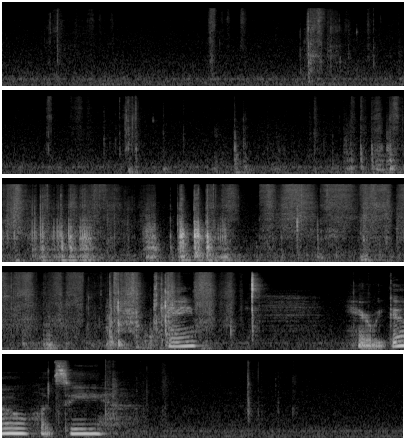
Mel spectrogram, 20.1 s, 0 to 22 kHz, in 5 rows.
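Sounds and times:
paper sliding and rustling: 0:07.5 - 0:14.5.

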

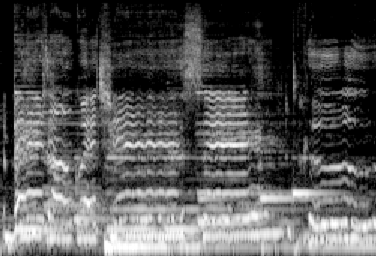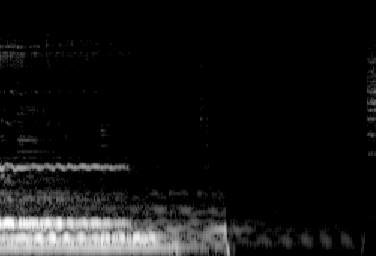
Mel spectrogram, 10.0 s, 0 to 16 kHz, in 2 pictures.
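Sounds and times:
man and woman singing duet: 0:00.0 - 0:07.2
acoustic guitar: 0:00.0 - 0:08.2.

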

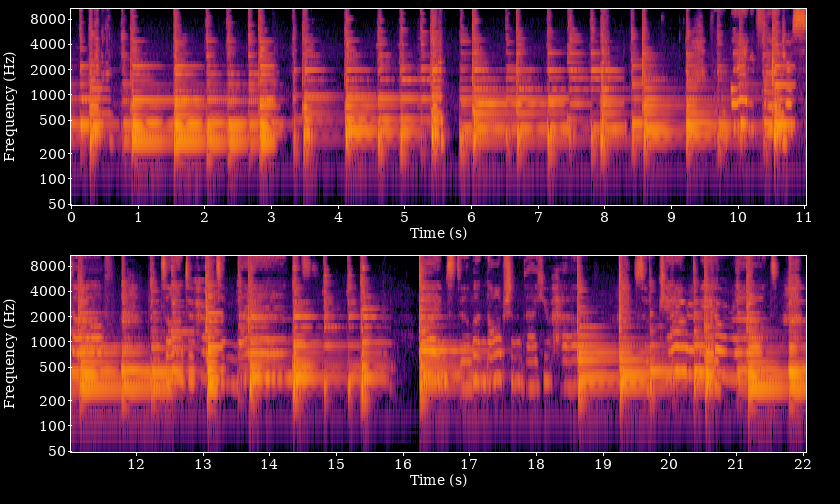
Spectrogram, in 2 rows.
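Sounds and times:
ukulele strumming chords: 0:00.0 - 0:17.8, 0:18.4 - 0:22.0.

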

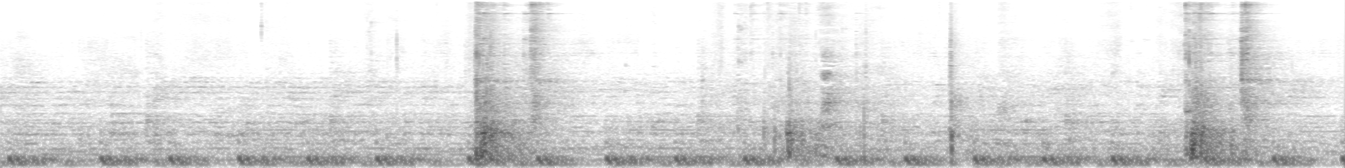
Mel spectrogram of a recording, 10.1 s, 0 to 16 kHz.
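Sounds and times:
music with bass beat: 0:00.0 - 0:03.8, 0:04.5 - 0:10.0.

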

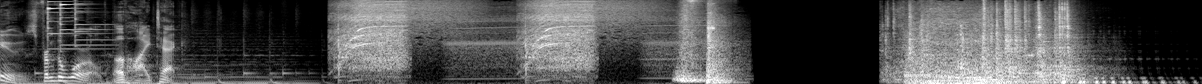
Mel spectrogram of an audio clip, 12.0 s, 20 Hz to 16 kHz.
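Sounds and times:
drill-like mechanical whirs: 0:03.3 - 0:06.8.

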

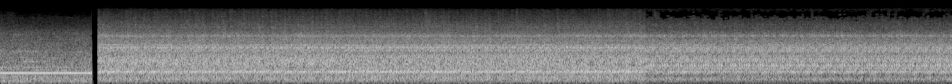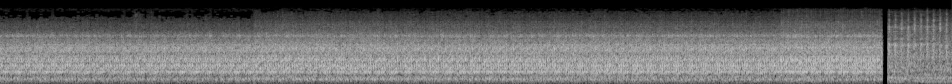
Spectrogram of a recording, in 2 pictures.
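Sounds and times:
tractor engine and drivetrain noise: 0:00.0 - 0:19.0.

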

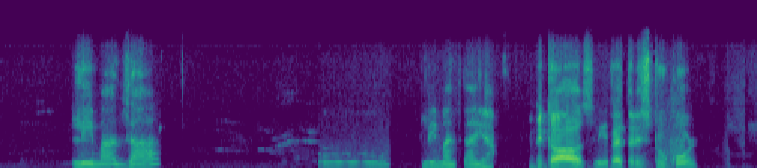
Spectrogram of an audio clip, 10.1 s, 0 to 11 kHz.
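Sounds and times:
person humming mmm: 0:07.1 - 0:09.3.

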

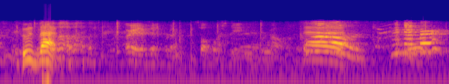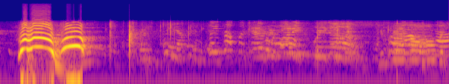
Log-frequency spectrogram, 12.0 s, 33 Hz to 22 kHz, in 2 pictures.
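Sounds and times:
loud whoop: 0:06.2 - 0:07.4
hand claps: 0:07.4 - 0:08.6.

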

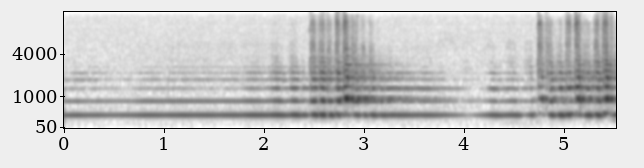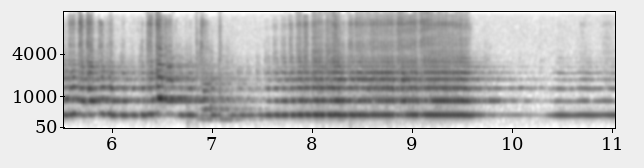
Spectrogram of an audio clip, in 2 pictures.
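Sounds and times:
flute holding a long note: 0:00.0 - 0:11.0.

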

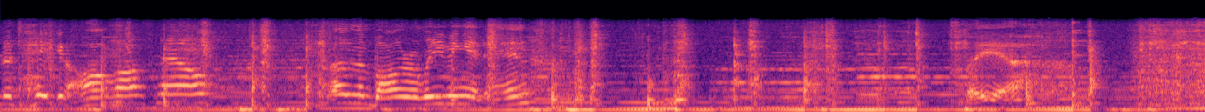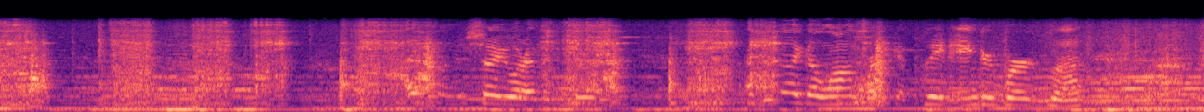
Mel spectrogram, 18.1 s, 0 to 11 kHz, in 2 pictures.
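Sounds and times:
hand scraper rasping ceiling texture: 0:08.5 - 0:15.8.

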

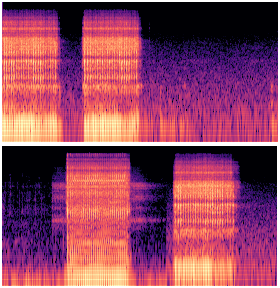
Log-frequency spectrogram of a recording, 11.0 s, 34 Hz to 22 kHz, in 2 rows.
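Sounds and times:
airsoft rifle full-auto bursts: 0:00.0 - 0:02.8, 0:06.5 - 0:10.3.

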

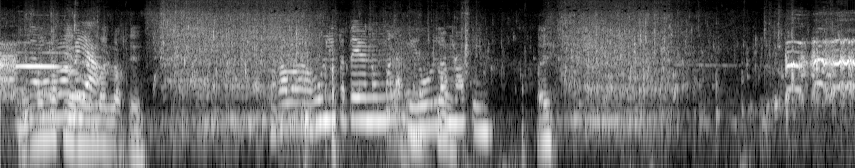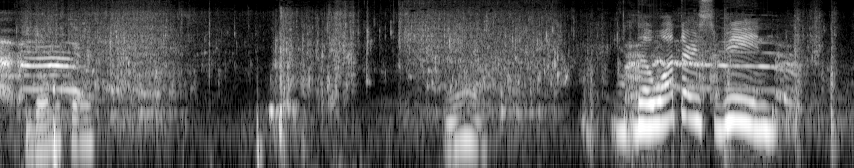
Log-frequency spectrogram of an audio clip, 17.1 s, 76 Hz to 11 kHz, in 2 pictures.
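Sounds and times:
rooster crowing: 0:00.0 - 0:01.0, 0:06.8 - 0:09.5, 0:14.7 - 0:16.6
water splashing and pouring: 0:00.4 - 0:14.9, 0:16.3 - 0:17.0.

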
